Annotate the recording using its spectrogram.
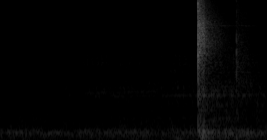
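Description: Near silence, then a sharp click about one and a half seconds in, with a fainter click just after it.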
